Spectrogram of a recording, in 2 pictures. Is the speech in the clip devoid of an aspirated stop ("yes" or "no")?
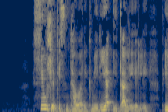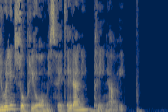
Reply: no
